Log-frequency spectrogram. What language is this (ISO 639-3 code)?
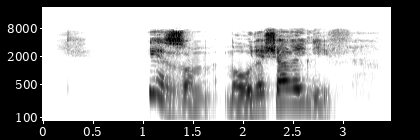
kab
